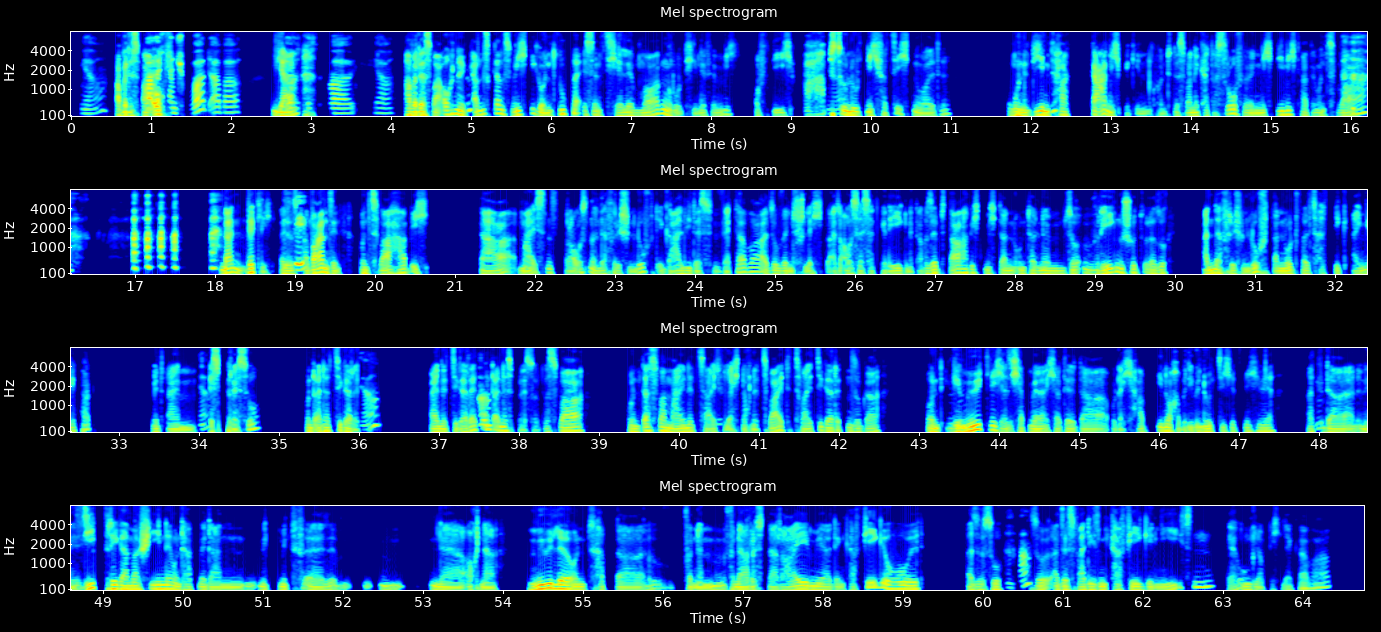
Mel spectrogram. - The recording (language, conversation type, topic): German, podcast, Wie sieht deine Morgenroutine aus?
- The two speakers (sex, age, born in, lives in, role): female, 55-59, Germany, United States, host; male, 50-54, Germany, Germany, guest
- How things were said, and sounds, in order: other noise; stressed: "absolut"; chuckle; other background noise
